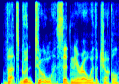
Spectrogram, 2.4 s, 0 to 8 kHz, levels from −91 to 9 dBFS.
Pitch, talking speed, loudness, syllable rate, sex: 120 Hz, 200 wpm, -18 LUFS, 5.0 syllables/s, male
